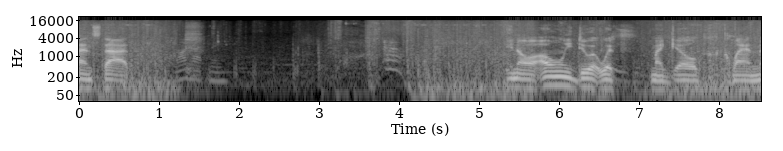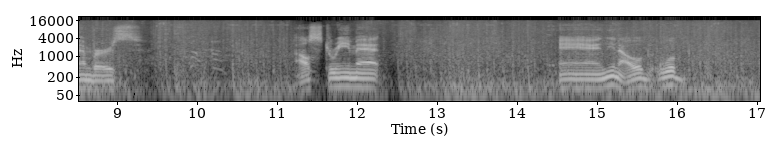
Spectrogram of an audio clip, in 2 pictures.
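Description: An elderly man talks with animation into a close microphone.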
